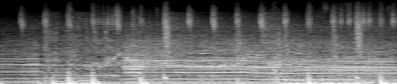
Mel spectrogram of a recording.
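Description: A Honda NSX engine in The Crew Motorfest video game revs hard through rising and falling gears with tire squeals, fast and loud.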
